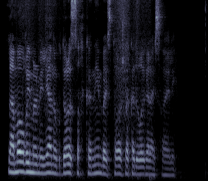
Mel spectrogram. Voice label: hebrew prompt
